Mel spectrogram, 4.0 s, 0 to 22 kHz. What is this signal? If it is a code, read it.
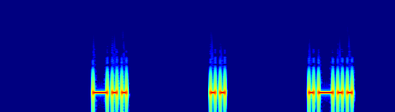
Morse code, heard as a keyed tone, about 25 wpm, spaced as for 9 wpm, 690 Hz. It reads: DIL
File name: Lesson 15e - Number 5 - Three Characters 25wpm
